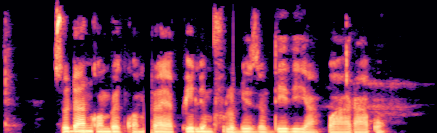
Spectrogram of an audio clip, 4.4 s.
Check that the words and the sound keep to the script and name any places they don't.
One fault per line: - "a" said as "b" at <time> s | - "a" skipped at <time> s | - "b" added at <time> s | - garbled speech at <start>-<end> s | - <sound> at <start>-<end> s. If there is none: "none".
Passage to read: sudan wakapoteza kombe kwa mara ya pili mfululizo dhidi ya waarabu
- "wakapoteza" skipped at 0.9 s
- dropout at 1.4-1.5 s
